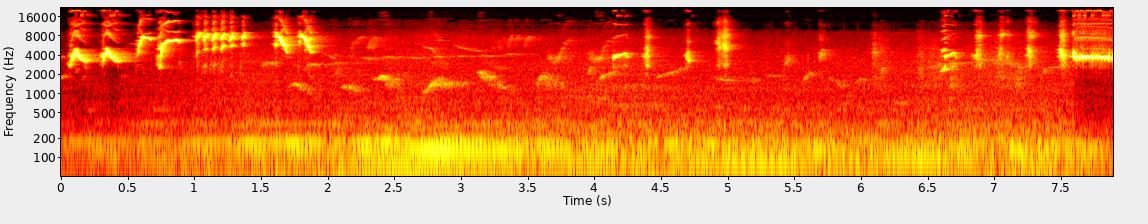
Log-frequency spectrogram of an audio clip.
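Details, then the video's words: Orange-headed thrush ngeplong song, opening with loud sharp high notes, then a long stretch of softer whistles and chips before a final loud whistle. Steady low rumbling noise continues throughout. "$uara ANIS MERAH Ngeplong Santai"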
